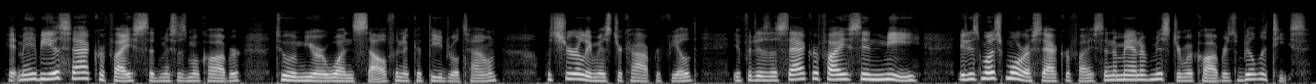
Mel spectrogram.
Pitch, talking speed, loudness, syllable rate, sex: 190 Hz, 180 wpm, -18 LUFS, 5.6 syllables/s, female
